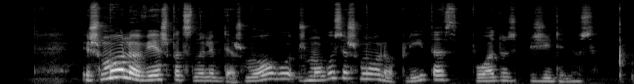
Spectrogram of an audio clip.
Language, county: Lithuanian, Vilnius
